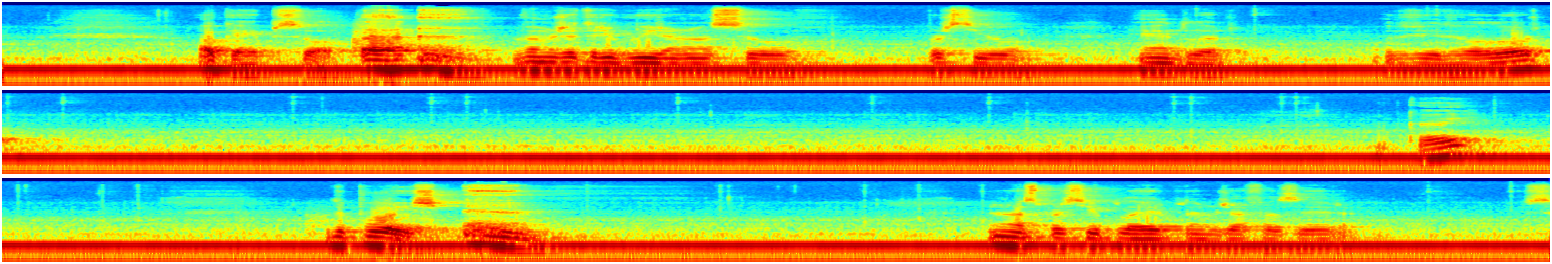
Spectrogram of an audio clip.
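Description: A young man talks calmly into a close microphone, in short bursts.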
